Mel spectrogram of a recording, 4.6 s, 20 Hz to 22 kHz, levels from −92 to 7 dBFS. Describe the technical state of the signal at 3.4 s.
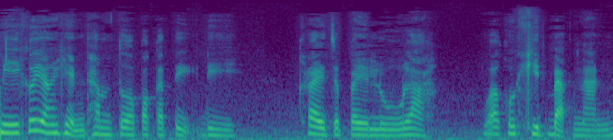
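At 3.4 s the speech carries generation loss, present across the whole clip. The likely cause is repeated decoding and re-encoding, around four passes, through a lossy codec whose character fits WMA at 128 kbit/s. Each pass re-quantises on a shifted frame grid, so the noise accumulates. The result is a swirly, hollow, smeared sound with blurred attacks. That is worse than one encode at that rate would give, even though the band still extends to 20.1 kHz.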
